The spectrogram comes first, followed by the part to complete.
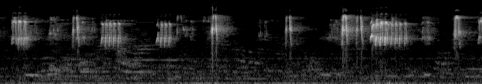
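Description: A squirrel chirps loudly, each note a shrill, scratchy chip delivered in quick runs and short bursts. The calls come every half second or so, with brief pauses between groups.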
